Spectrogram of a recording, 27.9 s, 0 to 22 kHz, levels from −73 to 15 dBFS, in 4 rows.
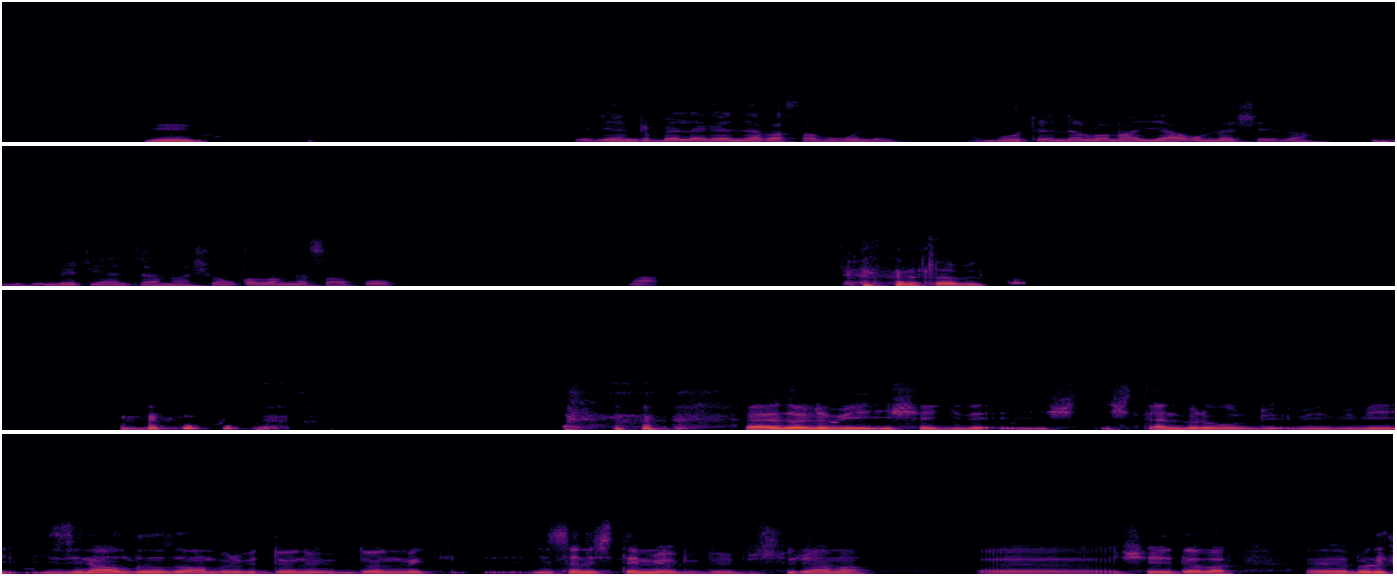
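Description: At 1.05 to 1.1 s and again at 14.99 to 15.06 s, a faint echo leak trails the speech by 151 ms, likely loudspeaker pickup that the far end's echo canceller left in. At 7.07 to 7.12 s, the speech drops by roughly 20 dB for about 50 ms, likely speech suppressed in double talk when the canceller ducked overlapping audio.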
